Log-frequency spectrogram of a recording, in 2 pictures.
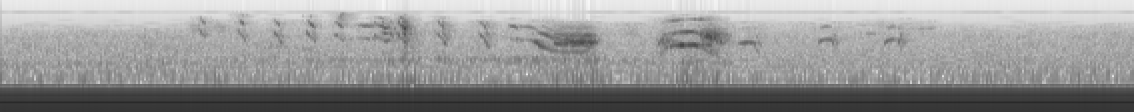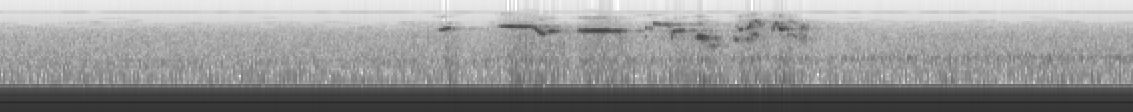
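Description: Birds chirping in two short bouts of quick, high calls, the first about a second in and the second around six seconds in, over a steady background hiss.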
